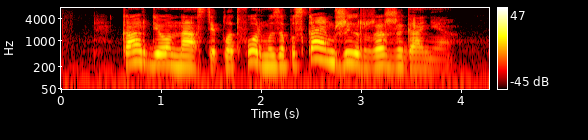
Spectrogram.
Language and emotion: Russian, neutral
